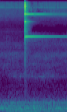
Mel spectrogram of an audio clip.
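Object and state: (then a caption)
Genuine silver coin ringing true. A silver coin is struck once, giving a single bright, high-pitched bell-like ding with a clear tone that keeps ringing to the end of the clip over a low background rumble. The clear ring shows the silver is real.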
